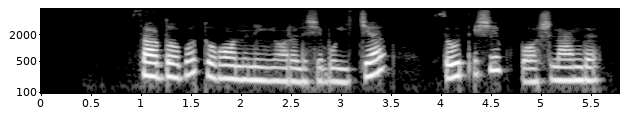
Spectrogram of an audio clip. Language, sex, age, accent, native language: Uzbek, female, 19-29, Samarqand, Uzbek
